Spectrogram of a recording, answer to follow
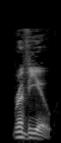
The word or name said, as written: review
